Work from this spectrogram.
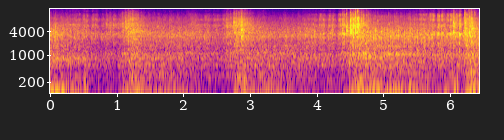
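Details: New John Deere XUV side-by-side, idle screw turned in: idle rises and sags every second or two instead of holding; dirt suspected in carburetor low-speed circuit after a rodent nest, airbox also possibly affecting surging.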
